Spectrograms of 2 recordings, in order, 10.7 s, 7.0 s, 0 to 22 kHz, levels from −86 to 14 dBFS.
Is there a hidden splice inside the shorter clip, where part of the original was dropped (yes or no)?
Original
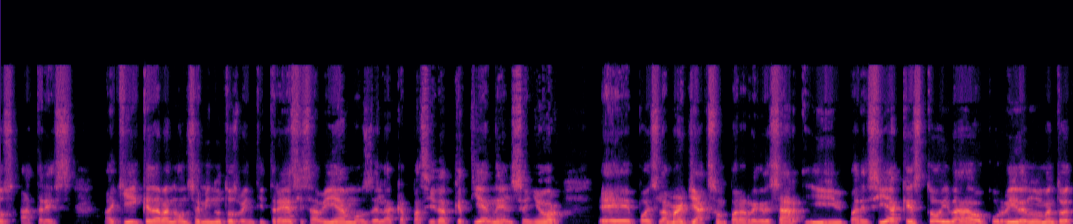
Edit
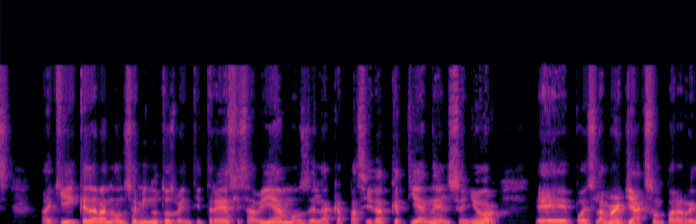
no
